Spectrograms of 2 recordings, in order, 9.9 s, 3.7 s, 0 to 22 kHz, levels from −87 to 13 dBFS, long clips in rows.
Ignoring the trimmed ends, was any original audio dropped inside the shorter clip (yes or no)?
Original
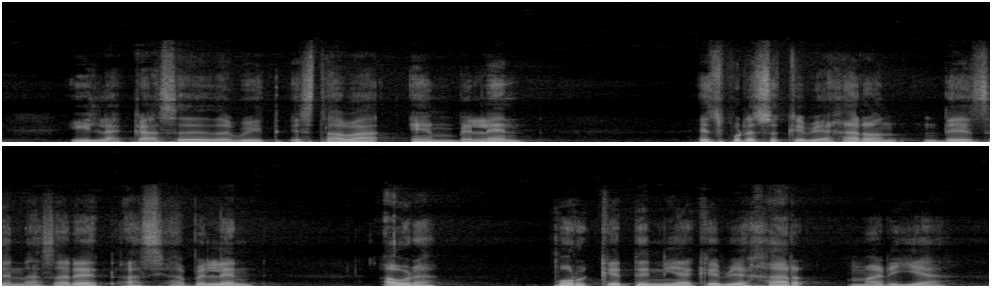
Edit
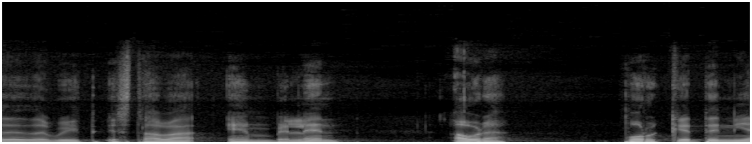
yes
